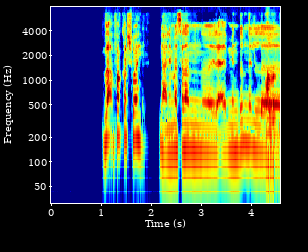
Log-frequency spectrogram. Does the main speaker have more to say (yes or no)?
no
